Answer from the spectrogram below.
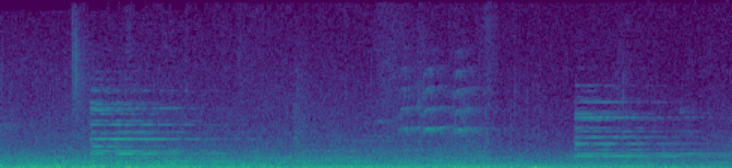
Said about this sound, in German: Das Rathaus hat ein Glockenspiel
